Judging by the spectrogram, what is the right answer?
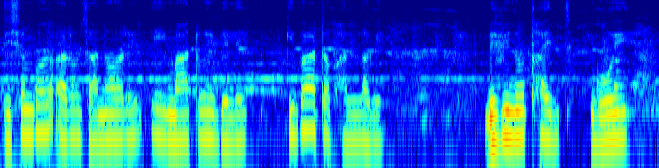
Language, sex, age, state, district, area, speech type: Assamese, female, 45-60, Assam, Udalguri, rural, spontaneous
